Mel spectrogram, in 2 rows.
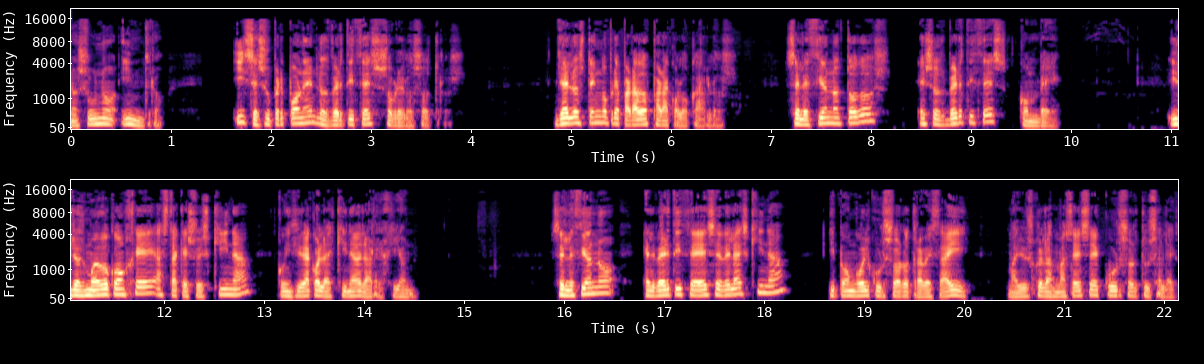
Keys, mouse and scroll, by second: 8.9 b, 14.6 g, 19.2 right click, 20.4 shift+s.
